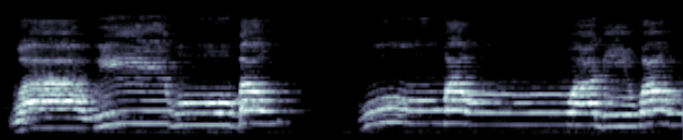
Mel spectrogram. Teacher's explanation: diucapkan dengan mengumpulkan dua bibir kita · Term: huruf Waw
